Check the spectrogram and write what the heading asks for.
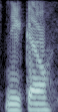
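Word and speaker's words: Niko: Again, my name is Nico. That's N-I-K-O.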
